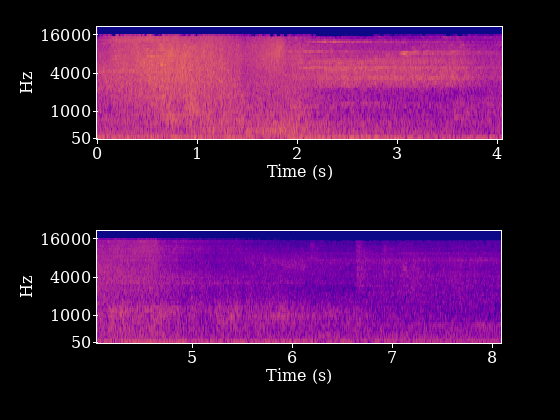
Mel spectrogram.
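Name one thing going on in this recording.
A triumphant fanfare swells and then fades.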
